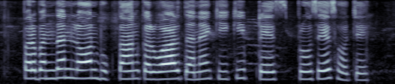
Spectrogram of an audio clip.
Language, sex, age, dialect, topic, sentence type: Magahi, female, 18-24, Northeastern/Surjapuri, banking, question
